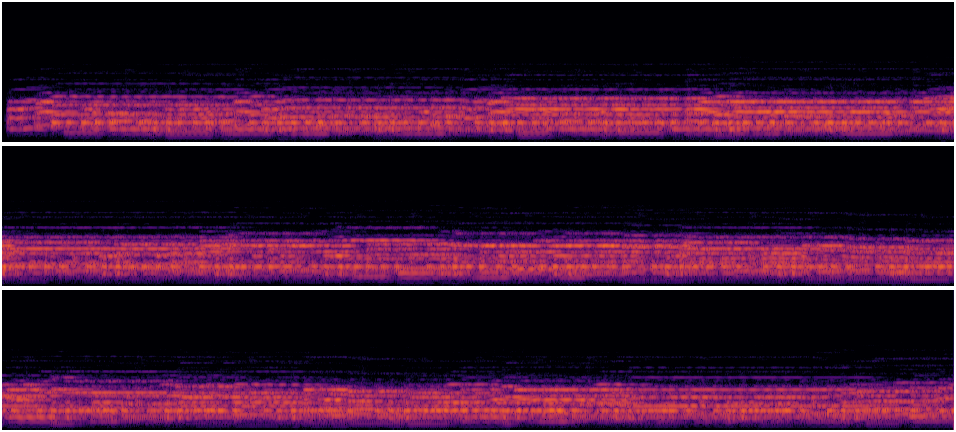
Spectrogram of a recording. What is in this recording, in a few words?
Mx Elevator Latin Fr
